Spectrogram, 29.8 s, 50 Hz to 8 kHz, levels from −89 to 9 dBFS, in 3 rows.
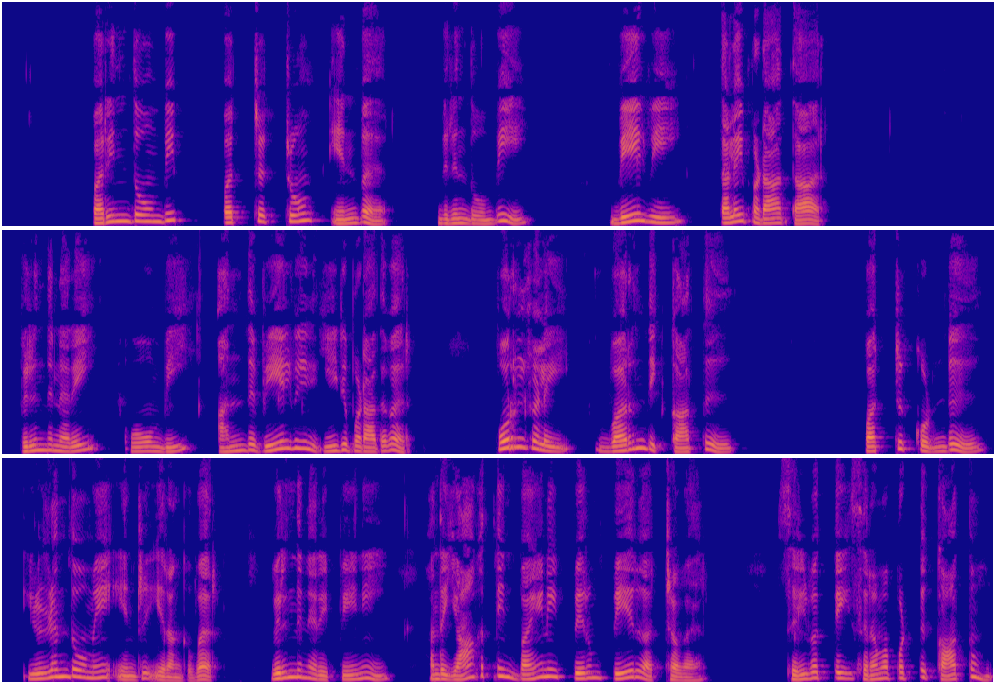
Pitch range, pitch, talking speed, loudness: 155-225 Hz, 185 Hz, 60 wpm, -28 LUFS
